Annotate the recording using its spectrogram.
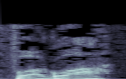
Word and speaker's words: foie gras: So, let's have a little more foie gras. Is that how you pronounce it? – A little more foie gras, right.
